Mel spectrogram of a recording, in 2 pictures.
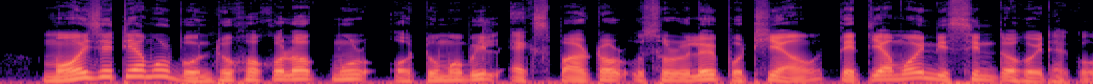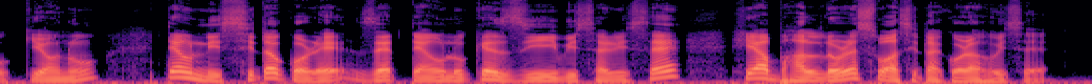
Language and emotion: Assamese, happy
